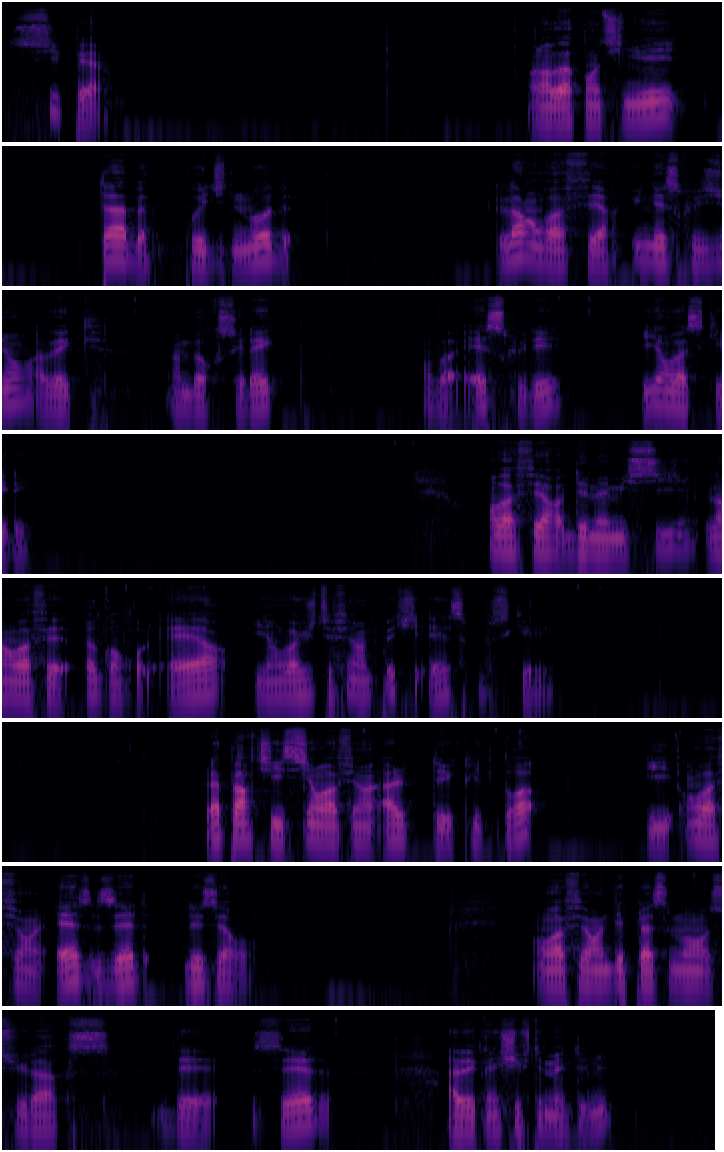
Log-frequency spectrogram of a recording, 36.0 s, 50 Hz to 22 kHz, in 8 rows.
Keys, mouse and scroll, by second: 0.7 Tab, 1.1-2.1 scroll down 8, 2.1-2.8 scroll up 3, 2.8-3.2 scroll down 4, 3.2-3.9 scroll up 2, 4.1-4.5 scroll up 1, 4.5 Tab, 7.3 z, 7.9 right click, 8.2 b, 10.7 z, 11.7 e, 13.2 s, 18.2 ctrl+r, 20.1 s, 22.1 scroll down 4, 22.6 middle click, 23.3-24.6 scroll up 3, 24.6 alt+right click, 25.6 alt+right click, 26.1-26.4 scroll down 3, 26.4-27.4 middle drag, 27.4 s, 30.4 scroll up 2, 31.4-34.4 drag, 35.0 KP_1.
